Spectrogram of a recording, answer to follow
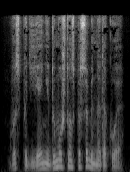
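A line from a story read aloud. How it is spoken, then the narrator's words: Muttered. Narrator (Russian): пробормотал Майлз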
